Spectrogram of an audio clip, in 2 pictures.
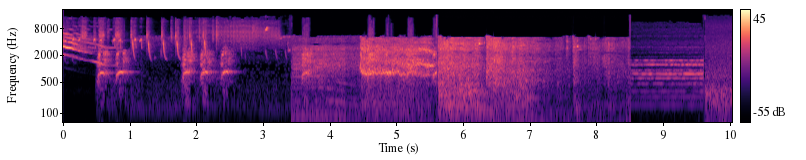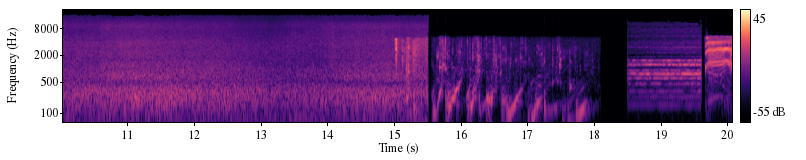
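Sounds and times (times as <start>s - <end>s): cartoon barks and chirps: 0.0s - 2.8s.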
